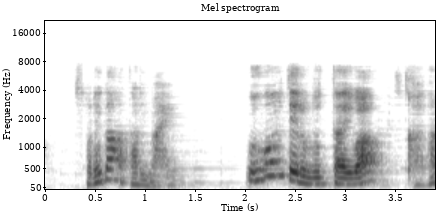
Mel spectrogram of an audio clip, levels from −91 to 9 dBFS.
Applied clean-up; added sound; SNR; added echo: neural mask model DeepFilterNet 3.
